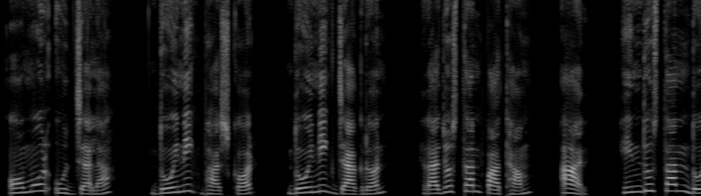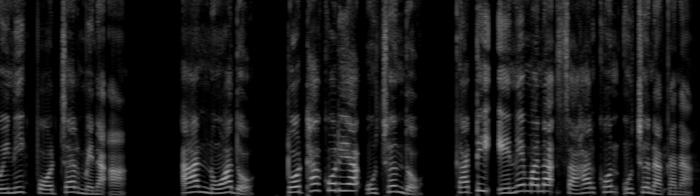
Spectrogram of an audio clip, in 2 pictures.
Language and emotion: Santali, neutral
